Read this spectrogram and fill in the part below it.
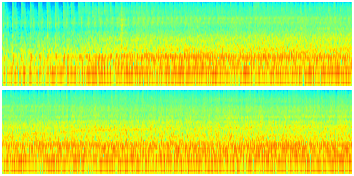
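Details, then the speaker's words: Invacar that spat out a spark plug on the road, plug screwed back into a damaged thread: lumpy, uneven idle with a hollow misfiring note, effectively running with one very leaky cylinder. "I hope she'll start but we'll avoid full throttle and see if we can limit back with one very leaky cylinder oh dear"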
